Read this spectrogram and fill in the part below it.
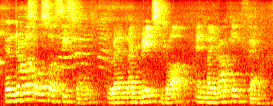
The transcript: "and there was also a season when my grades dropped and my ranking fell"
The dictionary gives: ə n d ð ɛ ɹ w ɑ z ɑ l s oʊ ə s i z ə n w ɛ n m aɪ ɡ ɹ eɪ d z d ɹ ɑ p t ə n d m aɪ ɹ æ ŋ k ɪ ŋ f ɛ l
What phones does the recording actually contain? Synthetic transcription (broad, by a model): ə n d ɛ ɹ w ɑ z ɑ l s oʊ ə s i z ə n w ɛ n m aɪ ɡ ɹ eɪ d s d ɹ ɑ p ə n d m aɪ ɹ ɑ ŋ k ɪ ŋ f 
